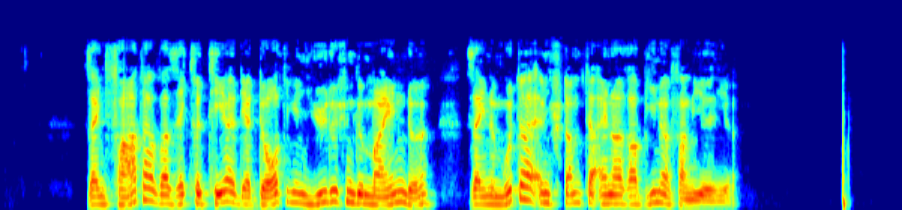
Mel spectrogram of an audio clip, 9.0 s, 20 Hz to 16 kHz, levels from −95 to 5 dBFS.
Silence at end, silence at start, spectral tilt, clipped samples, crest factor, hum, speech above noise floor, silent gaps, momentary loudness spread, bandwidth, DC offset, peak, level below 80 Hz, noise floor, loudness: 0.55 s; 0.9 s; -7 dB/octave; under 0.1%; 14 dB; none; over 75 dB; none; 7 LU; 7.4 kHz; under 0.1%; -2 dBFS; -54 dBFS; under -90 dBFS; -15 LUFS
